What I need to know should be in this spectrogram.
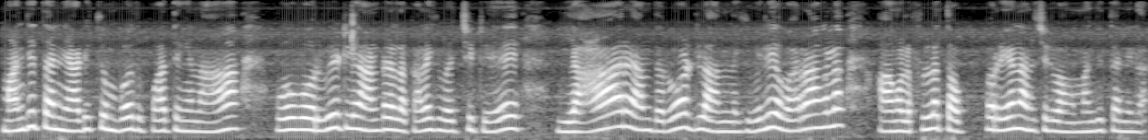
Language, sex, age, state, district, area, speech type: Tamil, female, 60+, Tamil Nadu, Mayiladuthurai, rural, spontaneous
